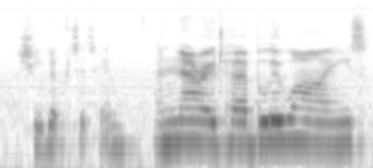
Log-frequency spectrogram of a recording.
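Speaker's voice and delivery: ordinary delivery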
